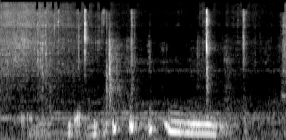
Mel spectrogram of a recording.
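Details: A short pigeon coo from Kal Cheeni or Rampuri birds: a few clipped notes, then a longer smooth falling coo, with faint clicks behind.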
